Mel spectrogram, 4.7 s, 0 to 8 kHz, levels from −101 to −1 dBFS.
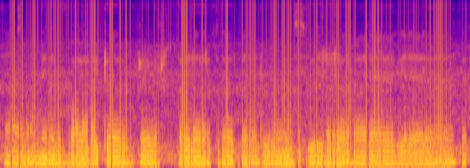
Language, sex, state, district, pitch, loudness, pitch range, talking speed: Hindi, male, Madhya Pradesh, Umaria, 110 Hz, -17 LUFS, 105-110 Hz, 140 wpm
